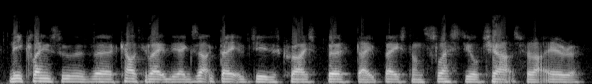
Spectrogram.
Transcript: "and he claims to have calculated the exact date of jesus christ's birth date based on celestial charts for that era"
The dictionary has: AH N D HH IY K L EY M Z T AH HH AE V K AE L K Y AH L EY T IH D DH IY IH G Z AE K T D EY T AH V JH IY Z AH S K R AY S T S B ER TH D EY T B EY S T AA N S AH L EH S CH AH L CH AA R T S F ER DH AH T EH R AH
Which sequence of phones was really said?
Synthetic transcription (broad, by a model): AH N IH K L EY M Z T AH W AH V K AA L K Y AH L EY T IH D DH IY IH G Z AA K D EY T AH V JH IY Z AH S K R AY S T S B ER TH D EY T B EY S T N S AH L EH S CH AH L CH AA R T S F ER DH AH T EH R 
